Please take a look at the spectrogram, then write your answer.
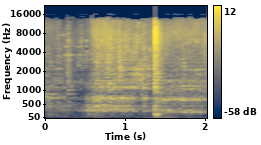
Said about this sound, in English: What the hell? Let me flush this. It's like a stink bug or something.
